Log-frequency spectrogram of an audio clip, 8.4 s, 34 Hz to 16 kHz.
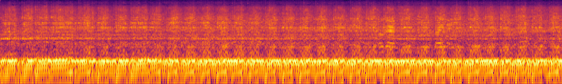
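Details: Turbo D16 Honda EF hatch, GTX3576R turbo, first start, while ignition timing is set: deep loud exhaust burble at a steady idle around 1000–1200 rpm, no stumbling. Normal idle.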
